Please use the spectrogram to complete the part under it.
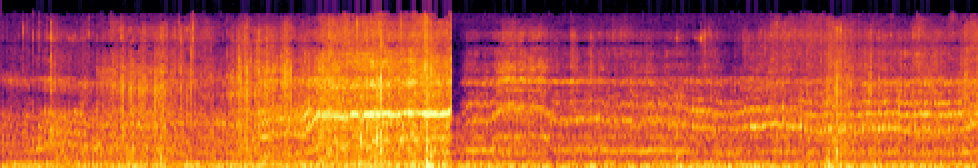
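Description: A small electric motor whines as a toy truck crawls over rocks.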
